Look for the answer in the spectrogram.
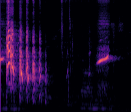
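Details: Female grey francolin (dakhni teetar) calling: a rapid series of about six harsh, loud notes, a short pause with faint clicks, then one clear whistled note sliding upward.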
